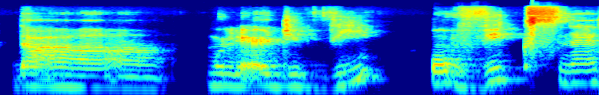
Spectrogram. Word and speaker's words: Vix: mulher de vi ou vix né se escreve vix mas em francês é vi fala vi ela foi sepultada né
